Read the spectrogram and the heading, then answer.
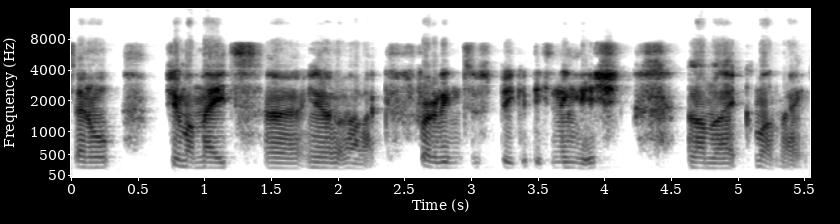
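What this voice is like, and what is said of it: French accent. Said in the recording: “you have a very exotic accent ... your accent ... French accent”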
